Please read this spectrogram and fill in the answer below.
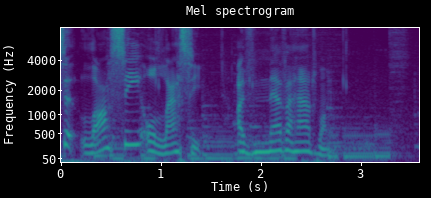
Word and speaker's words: lassi: Do you pronounce it lassi or lassie? I've never had one. Never had one. It's creamy, isn't it? Milky, right? Lassie. Long a lassi. Lassie. Lassie. Lassie. You pronounce it lassi.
